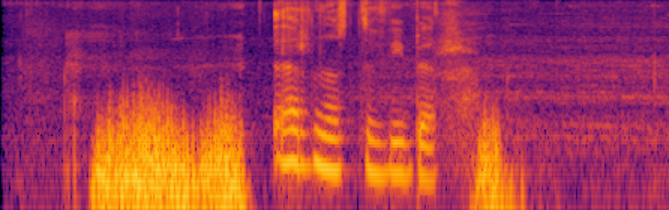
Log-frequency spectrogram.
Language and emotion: Russian, neutral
